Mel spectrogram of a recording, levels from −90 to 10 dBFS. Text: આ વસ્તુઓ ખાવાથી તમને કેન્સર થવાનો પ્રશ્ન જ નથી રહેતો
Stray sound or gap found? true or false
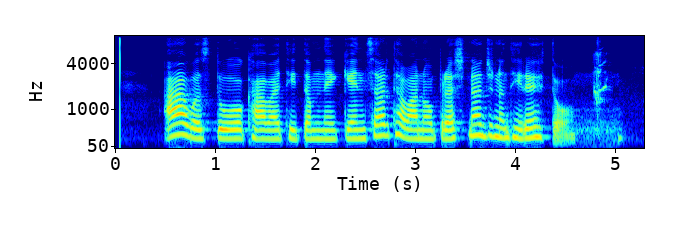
true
